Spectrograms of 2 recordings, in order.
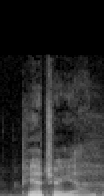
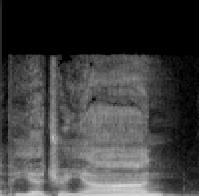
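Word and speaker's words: Petr Yan: And he pronounced, I know it is Peter, but he pronounces it Pietra. – Pietra? – Yeah. – Jan? – Pietra Jan. Yeah. – Pietra Jan.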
